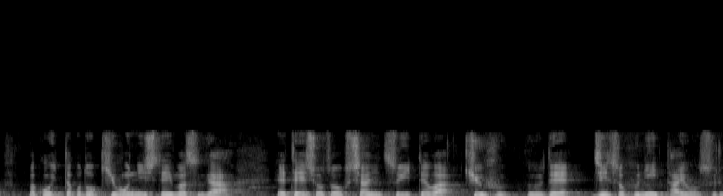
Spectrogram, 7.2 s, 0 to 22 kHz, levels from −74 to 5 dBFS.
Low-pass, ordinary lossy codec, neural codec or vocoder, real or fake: 7.2 kHz; none; none; real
